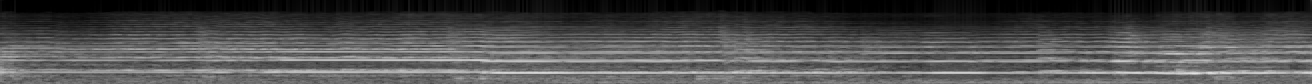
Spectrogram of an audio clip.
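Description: Slow, sustained cello and saxophone music: long held notes, one of them held steadily for the last four seconds with a slight dip in pitch near the end.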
